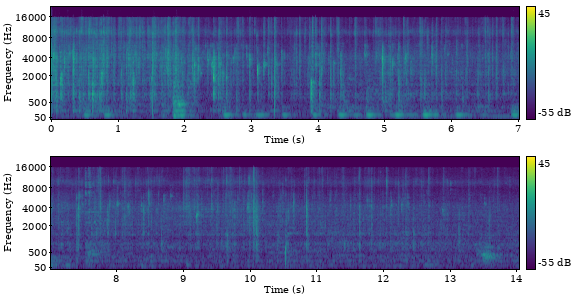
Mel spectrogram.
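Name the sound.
gram flour fritters (bora) frying in hot oil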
